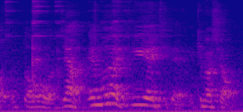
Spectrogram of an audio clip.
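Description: A person talking in a small room, with light clinks of dishes and cutlery.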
